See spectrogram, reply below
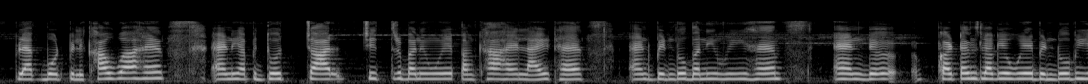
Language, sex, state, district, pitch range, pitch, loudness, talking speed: Hindi, male, Chhattisgarh, Rajnandgaon, 245-255 Hz, 250 Hz, -23 LUFS, 160 wpm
